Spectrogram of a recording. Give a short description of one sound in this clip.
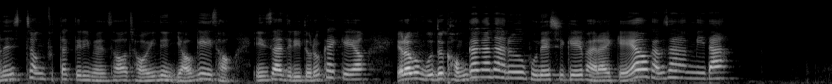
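A young woman speaks cheerfully and clearly into a microphone nearby.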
